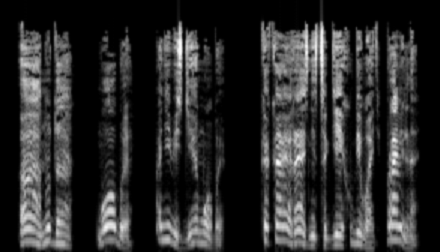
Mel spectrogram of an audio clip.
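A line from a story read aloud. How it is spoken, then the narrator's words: Sly or cheerful smiling reply. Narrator (Russian): То ли ехидно, то ли весело улыбнулась мне в ответ Вета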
